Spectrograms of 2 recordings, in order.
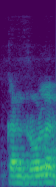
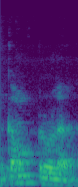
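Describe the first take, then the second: First: कंट्रोलर said with an N before the T, as in "controller"; wrong pronunciation. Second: कंट्रोलर said with M in place of N, "komp-troller"; correct pronunciation. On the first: Teacher showing students the mistaken reading, कंट्रोलर with an N sound. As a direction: say कंट्रोलर as "kon-troller", with N. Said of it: "कंट्रोलर नहीं, कंट्रोलर, सीओएमपीटी". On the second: Teacher correcting students' reading, कंट्रोलर with an M sound. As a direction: say कंट्रोलर as "kom-troller", from the COMPT spelling. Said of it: "सीओएमपीटी वाला". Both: Shown as a demonstration.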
